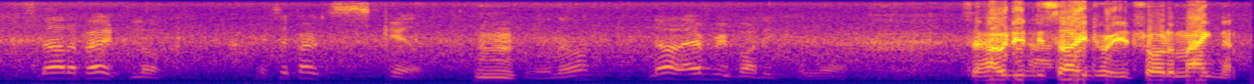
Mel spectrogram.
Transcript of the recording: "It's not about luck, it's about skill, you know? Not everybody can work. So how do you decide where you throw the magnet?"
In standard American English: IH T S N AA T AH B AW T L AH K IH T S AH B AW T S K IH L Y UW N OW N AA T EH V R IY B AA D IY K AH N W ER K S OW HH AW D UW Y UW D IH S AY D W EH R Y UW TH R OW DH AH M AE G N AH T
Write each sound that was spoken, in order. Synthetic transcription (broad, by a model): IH T S N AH T AH B AW T L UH K IH T S AH B AW T S K IH L Y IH N OW N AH T EH V R IY B AA D IY K AH N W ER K S OW HH AW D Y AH D IH S AY D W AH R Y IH T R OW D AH M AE G N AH T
